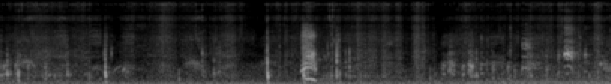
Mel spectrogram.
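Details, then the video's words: Ducks and chickens on a farm give scattered short clucks, quacks and squawks, with one louder harsh burst near the middle, over a low steady background murmur. "What Do Natural Duck and Chicken Sounds Like?"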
